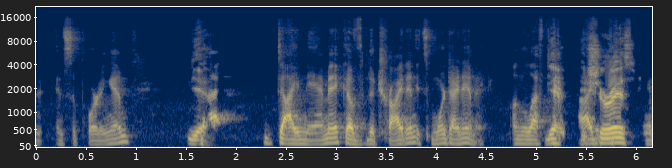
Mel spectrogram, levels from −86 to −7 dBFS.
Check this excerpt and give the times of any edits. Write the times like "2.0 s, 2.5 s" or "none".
3.3 s, 3.8 s, 4.7 s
